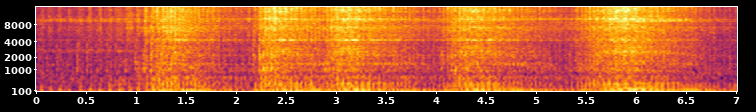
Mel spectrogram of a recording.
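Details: Royal Enfield Himalayan at about 13,392 km, just after valve clearance/tappet adjustment, exhaust sound: single-cylinder thump rising and falling through four throttle blips, revving cleanly without tapping, occasional backfire; normal running.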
